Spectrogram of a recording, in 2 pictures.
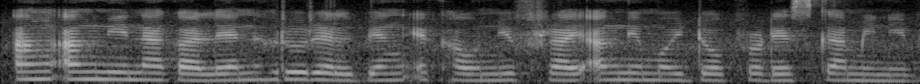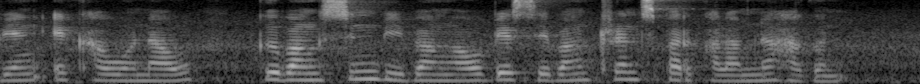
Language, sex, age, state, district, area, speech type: Bodo, female, 18-30, Assam, Kokrajhar, rural, read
